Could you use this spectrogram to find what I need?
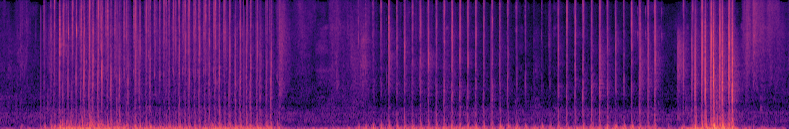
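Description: Hands rapidly chop and tap on a person's back and neck.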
